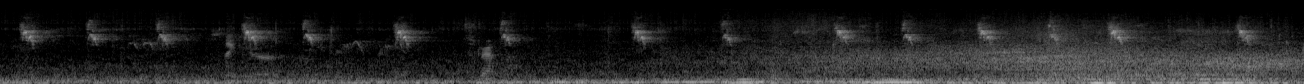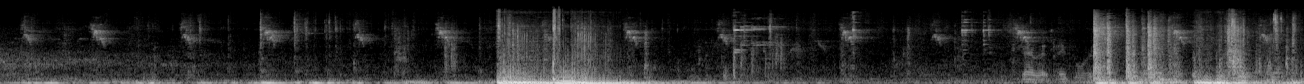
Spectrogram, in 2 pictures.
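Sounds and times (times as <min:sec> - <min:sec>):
bird chirping: 0:00.0 - 0:17.9, 0:19.1 - 0:23.7
steady low rumble: 0:12.5 - 0:20.4.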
